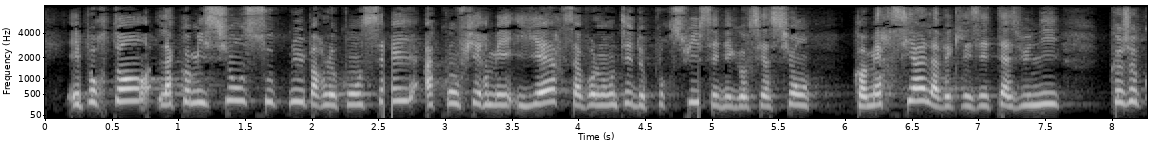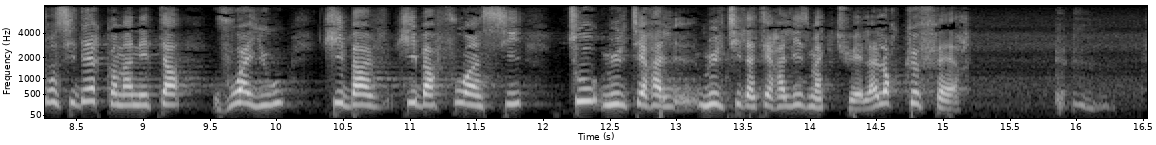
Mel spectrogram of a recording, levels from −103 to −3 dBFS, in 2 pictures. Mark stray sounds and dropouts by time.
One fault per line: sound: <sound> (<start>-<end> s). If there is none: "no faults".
sound: dropout (2.5-2.6 s)
sound: throat clearing (15.8-16.3 s)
